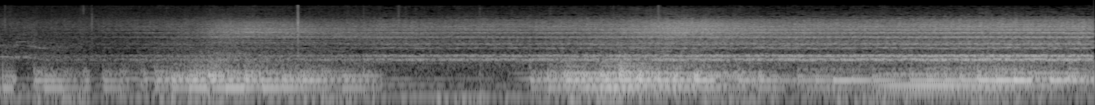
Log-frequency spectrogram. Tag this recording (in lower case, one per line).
music
timpani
